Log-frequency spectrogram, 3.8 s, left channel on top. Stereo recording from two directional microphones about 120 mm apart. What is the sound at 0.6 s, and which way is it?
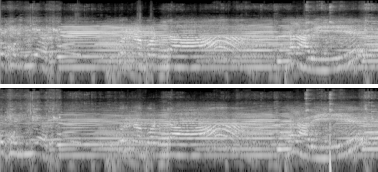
Music, 40° right (ahead or behind).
